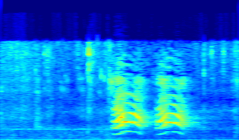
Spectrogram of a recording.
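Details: Alexandrine parakeet uttering a pair of loud, harsh, arching screeches about half a second apart, rising then falling in pitch, over a quiet low background hum.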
